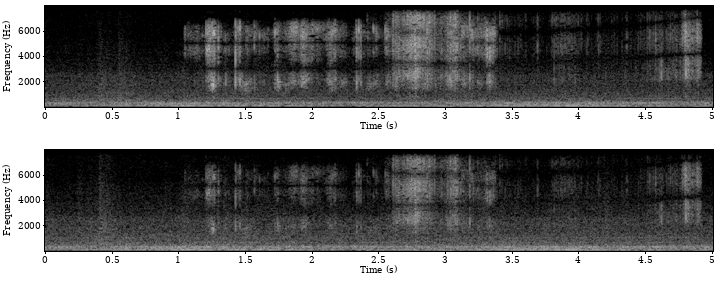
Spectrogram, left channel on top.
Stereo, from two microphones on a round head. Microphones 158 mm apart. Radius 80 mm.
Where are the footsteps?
10° left (ahead or behind); by 4.9 s 20° left (ahead or behind).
